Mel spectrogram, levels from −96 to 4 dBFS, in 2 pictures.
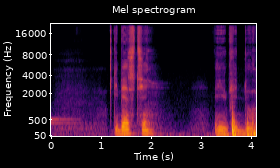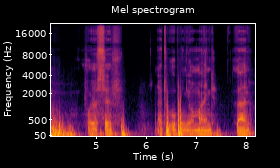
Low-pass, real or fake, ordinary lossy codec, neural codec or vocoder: none; fake; none; vocoder, 48 kHz, 128 mel bands, Vocos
